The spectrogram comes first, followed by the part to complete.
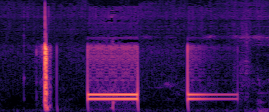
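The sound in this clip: A telephone busy tone on a call that will not connect: a short click, then two steady mid-pitched dual-tone beeps of about half a second each, separated by a brief gap.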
